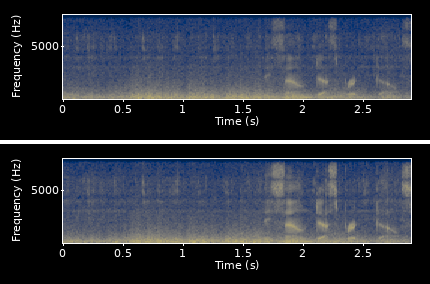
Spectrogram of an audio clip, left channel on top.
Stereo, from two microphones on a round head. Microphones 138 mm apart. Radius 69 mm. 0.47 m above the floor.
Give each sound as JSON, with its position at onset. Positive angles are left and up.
{"t": 1.7, "sound": "a man speaking", "side_deg": -75}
